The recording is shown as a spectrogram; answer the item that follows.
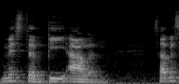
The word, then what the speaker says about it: MrBallen: From what I've been told in the comments, it's actually pronounced Mr. B. Allen.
